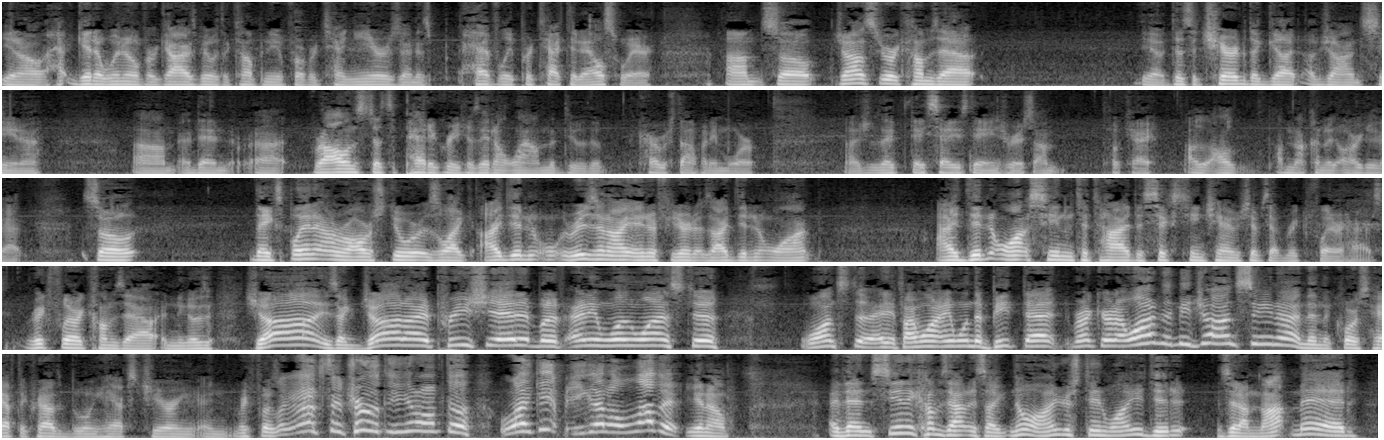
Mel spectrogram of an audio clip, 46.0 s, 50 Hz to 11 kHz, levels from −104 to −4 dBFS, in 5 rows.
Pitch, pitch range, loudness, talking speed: 130 Hz, 110-170 Hz, -23 LUFS, 250 wpm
